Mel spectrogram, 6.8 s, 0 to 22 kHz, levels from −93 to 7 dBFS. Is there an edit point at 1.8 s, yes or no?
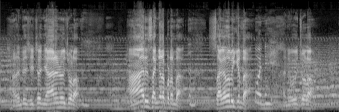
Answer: no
